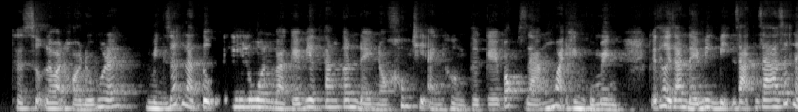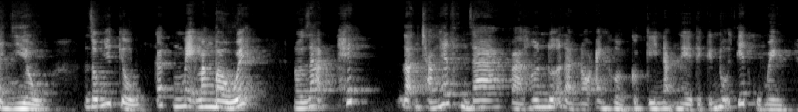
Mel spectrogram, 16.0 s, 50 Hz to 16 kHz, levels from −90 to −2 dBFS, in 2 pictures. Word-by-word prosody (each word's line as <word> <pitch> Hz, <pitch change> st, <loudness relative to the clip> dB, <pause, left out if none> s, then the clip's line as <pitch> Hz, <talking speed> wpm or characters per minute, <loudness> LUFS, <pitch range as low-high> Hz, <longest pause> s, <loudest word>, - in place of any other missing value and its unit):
Thật 190 Hz, -, -3 dB
sự -, -, -5 dB
là 185 Hz, -, +1 dB
bạn 180 Hz, 0 st, +1 dB
hỏi 160 Hz, -4 st, -2 dB
đúng 150 Hz, 0 st, -1 dB
rồi 240 Hz, -1 st, 0 dB
đấy. 230 Hz, -, -2 dB, 0.3 s
Mình 185 Hz, -2 st, +4 dB
rất 335 Hz, -, -1 dB
là 295 Hz, -, -1 dB
tự 430 Hz, -, +7 dB, 0.2 s
ti 230 Hz, -, +1 dB
luôn, 230 Hz, -2 st, +3 dB
và 180 Hz, -2 st, 0 dB
cái 165 Hz, -, 0 dB
việc 230 Hz, +3 st, +1 dB
tăng 225 Hz, 0 st, -3 dB
cân 225 Hz, -1 st, 0 dB
đấy 165 Hz, -3 st, -3 dB
nó 150 Hz, -1 st, -5 dB
không 260 Hz, -, -6 dB
chỉ 255 Hz, -, -4 dB
ảnh 165 Hz, -3 st, -7 dB
hưởng 150 Hz, -2 st, -6 dB
tới 155 Hz, -1 st, -6 dB
cái 160 Hz, +2 st, -5 dB
vóc 250 Hz, +9 st, -2 dB
dáng, 155 Hz, +3 st, -1 dB
ngoại -, -, 0 dB
hình 185 Hz, -1 st, +6 dB
của 160 Hz, -, +1 dB
mình. 155 Hz, -2 st, -2 dB, 0.3 s
Cái -, -, -2 dB
thời 235 Hz, -2 st, +4 dB
gian 225 Hz, 0 st, +1 dB
đấy 170 Hz, -3 st, +2 dB
mình 200 Hz, 0 st, +2 dB
bị 185 Hz, -1 st, -1 dB
rạn 205 Hz, 0 st, -1 dB
da 225 Hz, 0 st, +3 dB
rất 345 Hz, +7 st, -3 dB
là 275 Hz, -, +1 dB
nhiều, 175 Hz, -3 st, +6 dB, 0.3 s
giống 240 Hz, +3 st, +1 dB
như, 330 Hz, -, +2 dB
kiểu, 155 Hz, -1 st, 0 dB
các 280 Hz, -, -5 dB
mẹ 245 Hz, -2 st, +2 dB
mang 230 Hz, 0 st, +5 dB
bầu 210 Hz, -3 st, +7 dB
ấy, -, -, +7 dB, 0.5 s
nó 185 Hz, 0 st, +1 dB
rạn 260 Hz, +8 st, -1 dB, 0.2 s
hết, 395 Hz, -, +3 dB, 0.4 s
rạn -, -, -1 dB
trắng 195 Hz, +3 st, -2 dB
hết 325 Hz, +4 st, 0 dB
phần 230 Hz, -6 st, -1 dB
da, 220 Hz, +1 st, 0 dB
và 175 Hz, -2 st, -2 dB
hơn 225 Hz, +4 st, -2 dB
nữa 230 Hz, 0 st, +1 dB
là 175 Hz, -, -6 dB
nó 165 Hz, -, -6 dB
ảnh 195 Hz, -, -4 dB
hưởng 175 Hz, -3 st, -2 dB
cực 180 Hz, 0 st, -5 dB
kỳ 180 Hz, 0 st, 0 dB
nặng 185 Hz, +1 st, -2 dB
nề 170 Hz, -3 st, -1 dB
tới 160 Hz, +1 st, -12 dB
cái 170 Hz, -, -9 dB
nội 230 Hz, +4 st, -1 dB
tiết 335 Hz, 0 st, -1 dB
của -, -, -9 dB
mình. 150 Hz, -1 st, -4 dB
190 Hz, 290 wpm, -21 LUFS, 170-230 Hz, 0.5 s, tự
